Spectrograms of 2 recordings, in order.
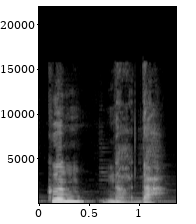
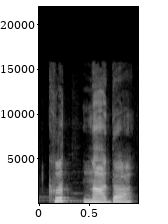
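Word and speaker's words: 끝나다: So anong magiging pronunciation? Magiging kun nada, kun nada. Okay, not kut nada, it's kun nada, kun nada.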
